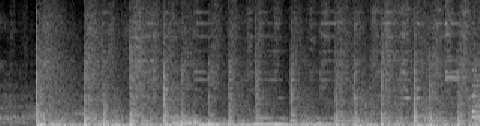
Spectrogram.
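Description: A live percussion band strikes up suddenly about a third of a second in, with a bass drum and other drums beating a fast, steady rhythm under a low melodic line.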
